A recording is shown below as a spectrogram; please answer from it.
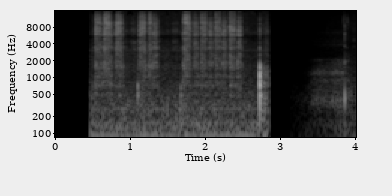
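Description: A pen writing: quick scratchy strokes for about two and a half seconds, ending with a short squeak.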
